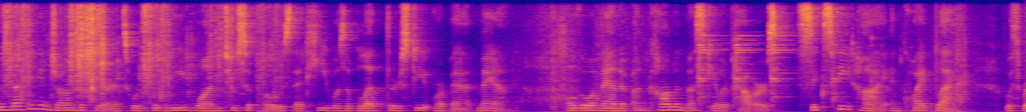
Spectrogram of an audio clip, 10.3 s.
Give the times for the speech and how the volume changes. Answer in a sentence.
You can hear the speech from 0.0 to 10.2 s, at a steady volume.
